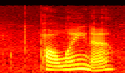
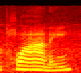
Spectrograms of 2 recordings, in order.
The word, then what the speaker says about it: Paulina: Paulina, they called her Pliny, Pliny.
